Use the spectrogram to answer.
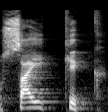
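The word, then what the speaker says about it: psychic: silent ಅಲ್ಲ okay ಅಂದ್ರೆ ಇಲ್ಲಿ ಸಿ ಎಚ್ ದು ಸೌಂಡ್ ಬಂದು ಕ ಅಂತ ನಾವು ಹೇಳಬೇಕು ಸೈಕಿಕ್ ಅದು ಅಲ್ಲದೆ ಇಲ್ಲಿ ಪಿ ಸೈಲೆಂಟ್ ಆಗುತ್ತೆ ಸೋ ಪಿ ಸೈಲೆಂಟ್ ಆಗುತ್ತೆ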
